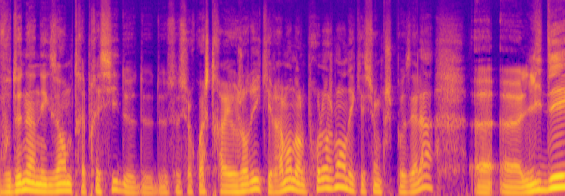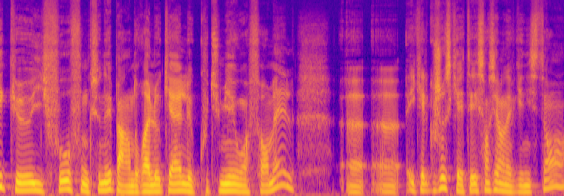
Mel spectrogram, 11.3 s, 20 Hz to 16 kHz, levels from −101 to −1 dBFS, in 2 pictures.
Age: 30-49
